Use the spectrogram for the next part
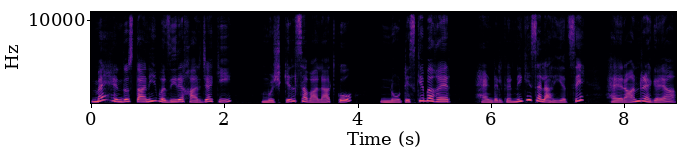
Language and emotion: Urdu, surprised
